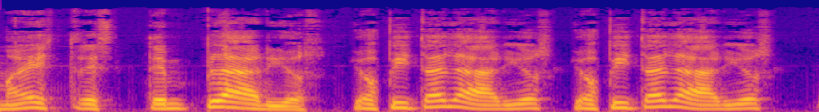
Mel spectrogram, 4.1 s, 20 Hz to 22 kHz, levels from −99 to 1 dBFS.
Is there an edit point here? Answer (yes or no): yes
